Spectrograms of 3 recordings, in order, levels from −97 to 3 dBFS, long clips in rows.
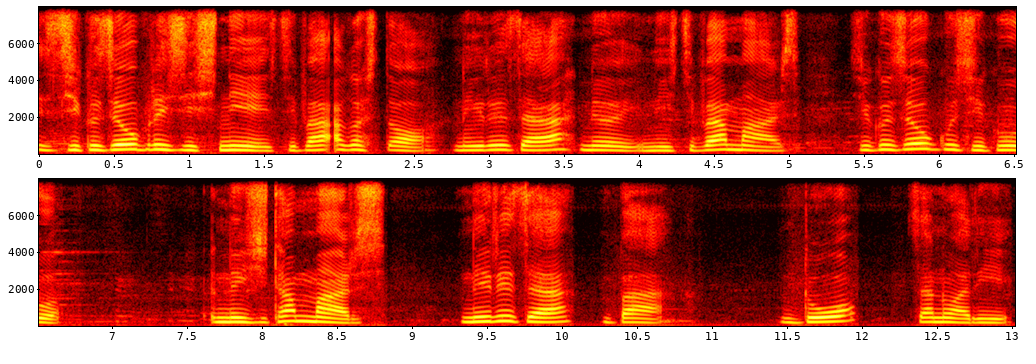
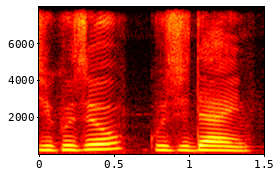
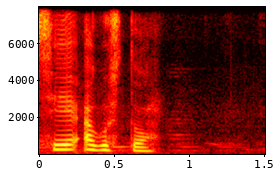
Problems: constant background noise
